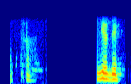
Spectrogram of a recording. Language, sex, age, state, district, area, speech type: Hindi, female, 45-60, Madhya Pradesh, Balaghat, rural, conversation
